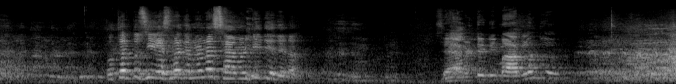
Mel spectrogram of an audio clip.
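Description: A man speaks loudly and with animation through a microphone in a large echoing hall.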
